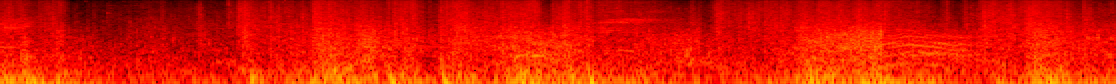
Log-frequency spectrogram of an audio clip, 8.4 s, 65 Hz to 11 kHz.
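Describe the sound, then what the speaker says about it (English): Corpse explosion in the video game Path of Exile 2: dense, crackling bursts and booming blasts layered over a busy, continuous wash of combat noise for several seconds. "And a big corpse explosion."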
